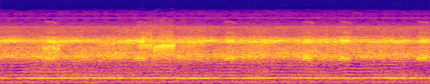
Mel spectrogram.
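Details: Frogs calling after a storm in Singapore's Green Corridor: a dense, unbroken chorus with a steady low droning hum beneath layered higher croaks and trills that pulse roughly every half second to second, holding an even loudness throughout.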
